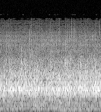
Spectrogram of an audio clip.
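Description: An audience applauding: steady clapping from many hands.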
